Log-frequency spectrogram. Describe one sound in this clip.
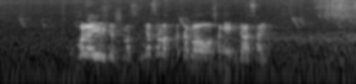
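A man chants loudly in a clear voice nearby.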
